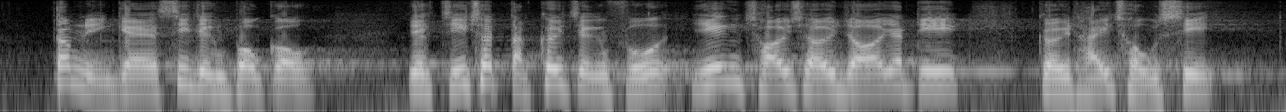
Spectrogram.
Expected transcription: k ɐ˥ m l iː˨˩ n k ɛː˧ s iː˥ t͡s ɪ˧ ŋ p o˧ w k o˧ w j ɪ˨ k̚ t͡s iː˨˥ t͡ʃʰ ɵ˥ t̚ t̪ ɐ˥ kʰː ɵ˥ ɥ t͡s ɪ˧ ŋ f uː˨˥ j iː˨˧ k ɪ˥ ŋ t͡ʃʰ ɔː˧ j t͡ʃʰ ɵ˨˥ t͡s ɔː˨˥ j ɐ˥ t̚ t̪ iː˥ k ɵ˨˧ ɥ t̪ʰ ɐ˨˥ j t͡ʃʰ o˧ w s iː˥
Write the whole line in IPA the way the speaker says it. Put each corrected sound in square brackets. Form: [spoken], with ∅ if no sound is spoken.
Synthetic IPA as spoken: k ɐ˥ m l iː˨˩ n k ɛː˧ s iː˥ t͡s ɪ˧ ŋ p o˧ w k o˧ w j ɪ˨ k̚ t͡s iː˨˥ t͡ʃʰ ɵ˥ t̚ t̪ [ɐ˨] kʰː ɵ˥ ɥ t͡s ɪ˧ ŋ f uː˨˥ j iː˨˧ k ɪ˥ ŋ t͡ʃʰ [ɔː˨˥] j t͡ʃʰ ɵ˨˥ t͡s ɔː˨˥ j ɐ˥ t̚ t̪ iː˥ k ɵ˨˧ ɥ t̪ʰ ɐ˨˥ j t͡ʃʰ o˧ w s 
